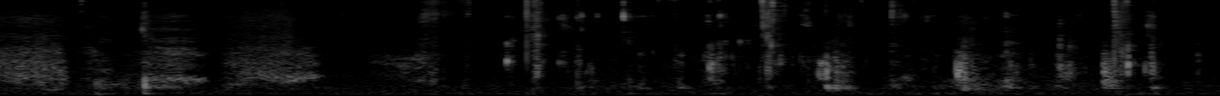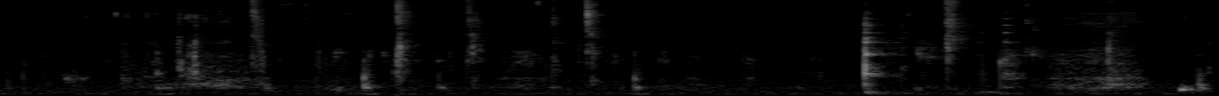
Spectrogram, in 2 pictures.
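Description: A person eating instant noodles: quiet slurps as strands are sucked in, near the start and again about seven seconds in, with soft chewing and many small wet mouth clicks in between.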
